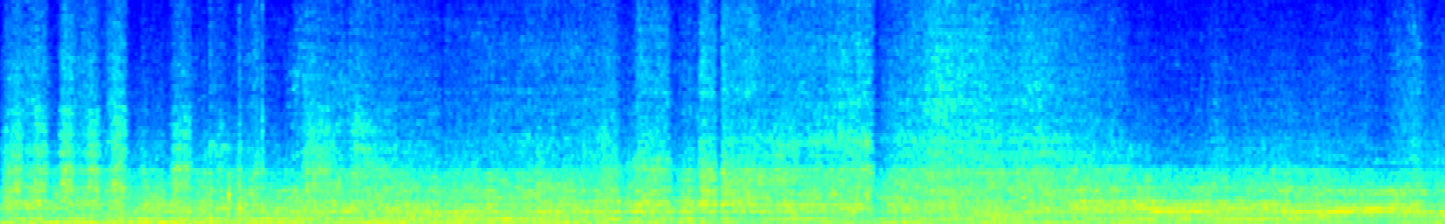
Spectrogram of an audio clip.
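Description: Several demolition derby cars' engines revving hard together, pitches rising and falling as the drivers accelerate and back off, with sharp bangs of cars ramming each other in the first few seconds and again a little past the middle.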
